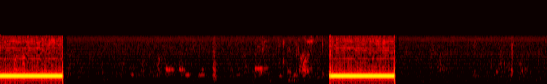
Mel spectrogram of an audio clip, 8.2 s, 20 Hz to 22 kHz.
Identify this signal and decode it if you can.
Ringback tone (Europe, 425 Hz), with speech.
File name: out- -2016- - - .54163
